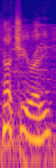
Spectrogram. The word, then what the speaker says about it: Pacioretty: Max Pacioretty. Did I say that right? – Pacioretty.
